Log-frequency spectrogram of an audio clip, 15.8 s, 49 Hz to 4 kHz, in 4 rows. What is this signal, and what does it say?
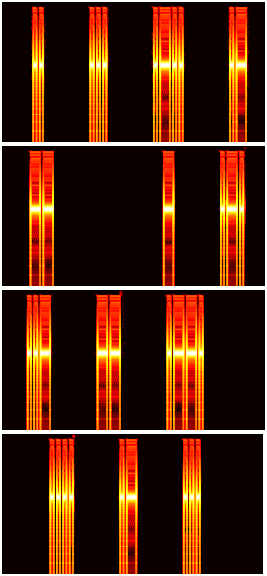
Morse code, heard as a keyed tone, about 25 wpm, spaced as for 10 wpm, 550 Hz. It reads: ISLAM TRUMP HAS
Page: news headlines in morse code at 10 wpm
